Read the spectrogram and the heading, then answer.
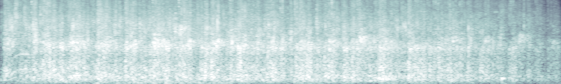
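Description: A crowd applauds steadily in welcome of Maurice Kanbar, a dense wash of many hands clapping at an even, sustained volume that tapers slightly toward the end.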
